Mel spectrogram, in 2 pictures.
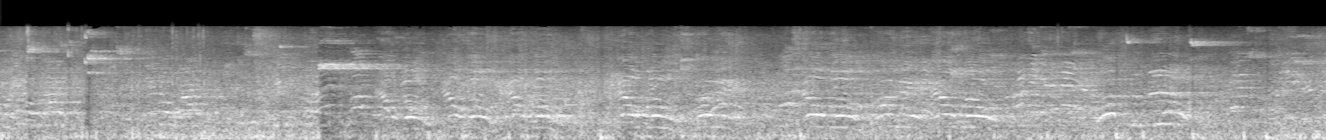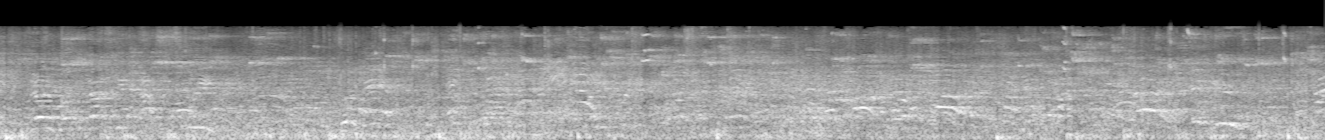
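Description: Sneakers squeak on a gym floor, echoing in a large hall.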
